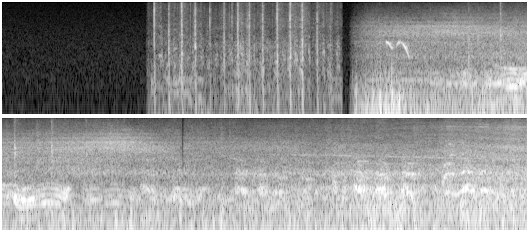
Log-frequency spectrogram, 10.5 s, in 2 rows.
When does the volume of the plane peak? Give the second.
10 s.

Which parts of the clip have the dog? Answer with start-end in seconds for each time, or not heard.
6.5-10.4.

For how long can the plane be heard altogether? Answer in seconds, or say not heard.
7 s.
